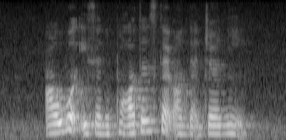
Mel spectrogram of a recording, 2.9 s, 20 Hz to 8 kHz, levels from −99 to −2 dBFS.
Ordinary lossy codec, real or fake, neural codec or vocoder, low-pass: none; real; none; none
